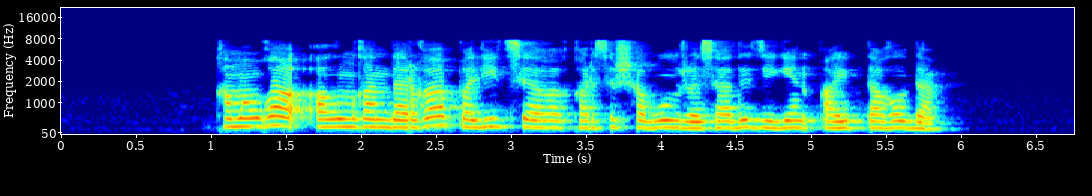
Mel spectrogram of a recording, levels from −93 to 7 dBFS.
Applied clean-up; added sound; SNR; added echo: none; none; none; none.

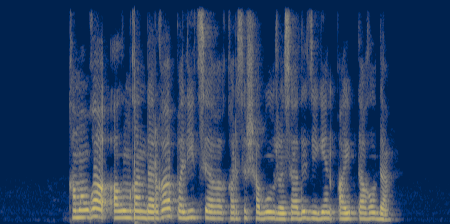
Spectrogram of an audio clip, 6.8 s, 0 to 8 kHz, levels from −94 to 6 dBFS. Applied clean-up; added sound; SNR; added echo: none; Tap / Hammer; 14 dB; none.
